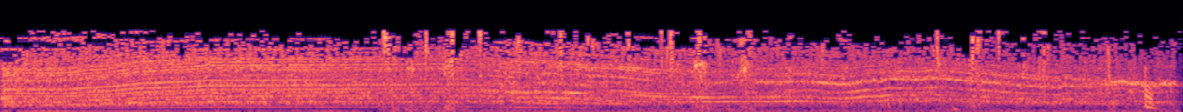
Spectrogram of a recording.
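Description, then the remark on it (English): A large kitchen blender runs steadily and loudly for the whole stretch, blending a watermelon about the size of a head, its motor whine holding a droning pitch that wavers slightly, with scattered clattering knocks and grinding bursts over it. “One watermelon, about the size of your head. And one large kitchen blender.”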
